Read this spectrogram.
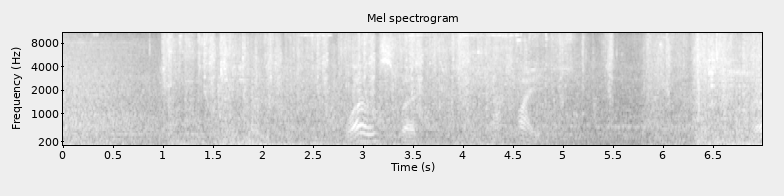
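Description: Energy weapons fire in quick bursts.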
